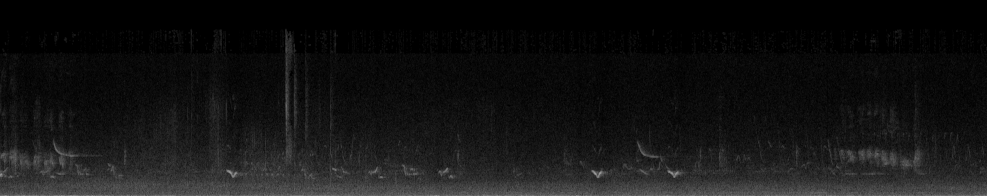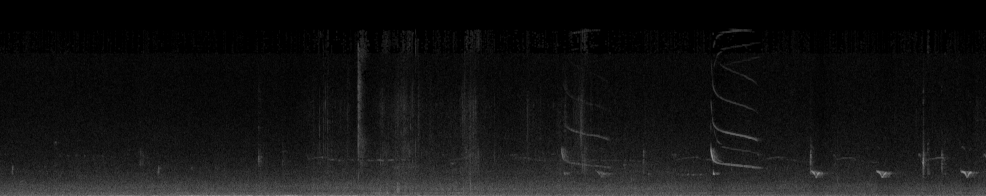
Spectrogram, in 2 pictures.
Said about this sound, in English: Here's the oriole, Baltimore oriole.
